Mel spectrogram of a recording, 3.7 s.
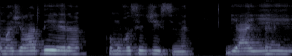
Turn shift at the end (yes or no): no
